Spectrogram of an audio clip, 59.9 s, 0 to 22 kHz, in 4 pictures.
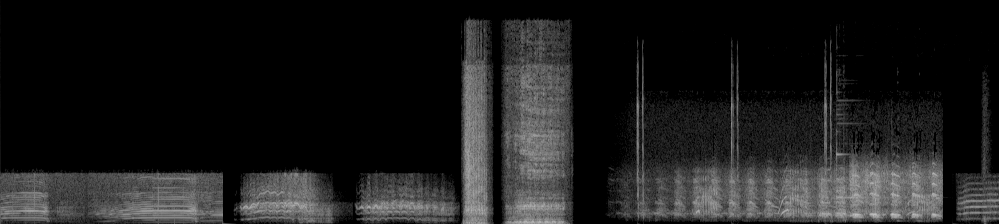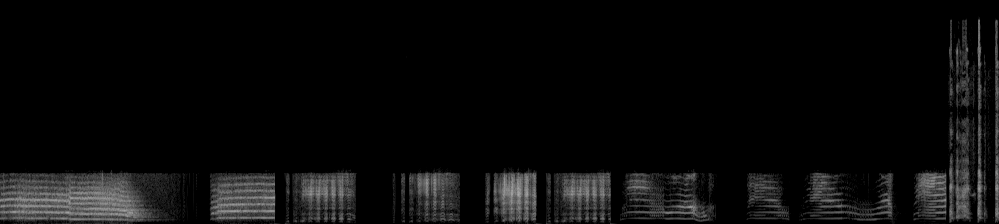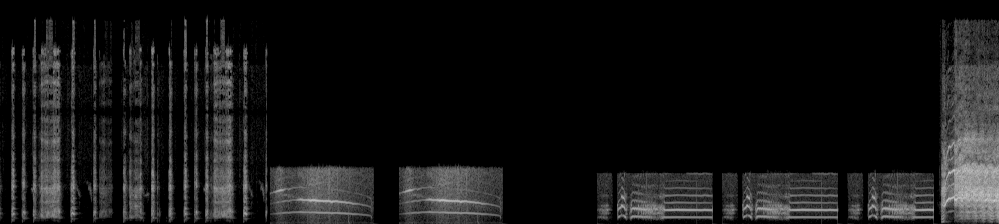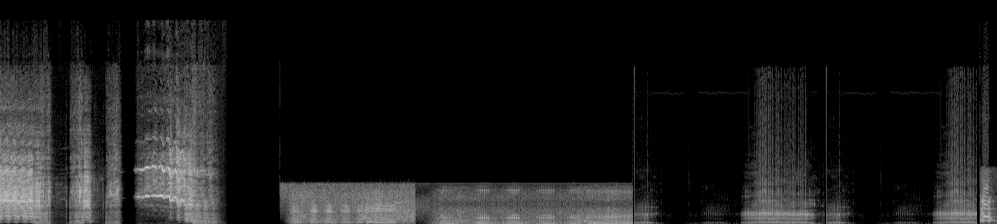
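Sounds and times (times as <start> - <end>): roosters crowing: 7.0 - 8.6, 43.1 - 48.3
ostrich clicking and clucking: 29.2 - 33.8.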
